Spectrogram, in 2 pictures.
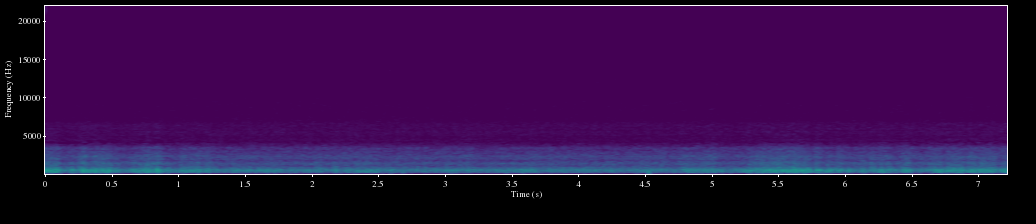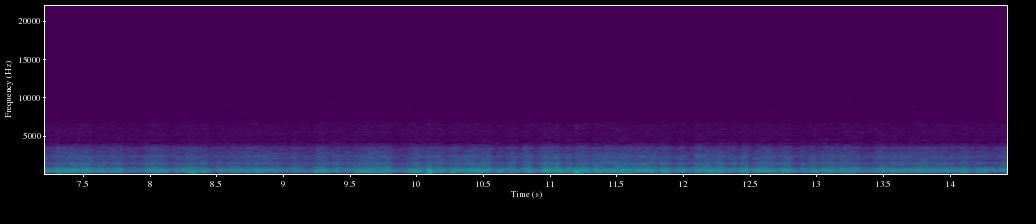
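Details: Home fetal Doppler (Sonoline B) at 9 weeks of pregnancy: steady hiss and crackle with no clear, regular fetal heartbeat picked out; unsure whether the heartbeat is being heard.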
